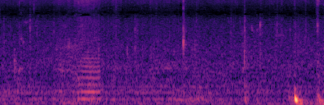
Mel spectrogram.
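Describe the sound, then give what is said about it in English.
Angry honeybees buzz around a shallow hive box while a beekeeper works, a steady, dense droning hum that holds throughout, with a short louder bump near the end. “Now the bees are getting more angry and risk their lives to sting me.”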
